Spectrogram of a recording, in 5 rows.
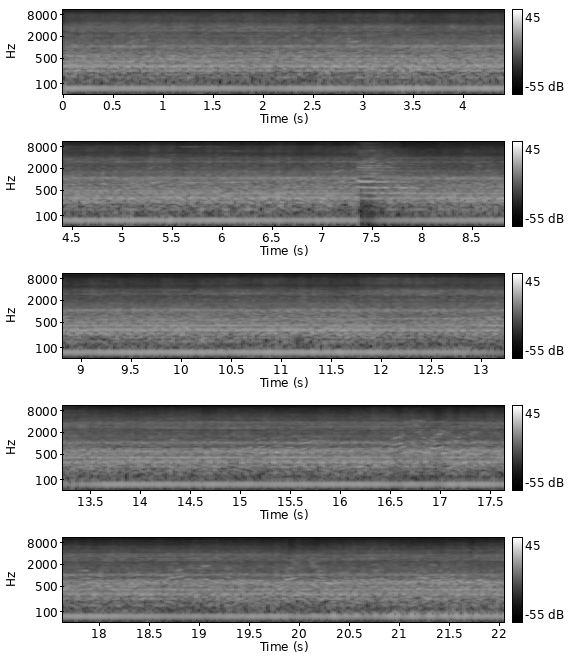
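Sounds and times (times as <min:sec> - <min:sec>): diesel locomotive engine running: 0:00.0 - 0:22.0
brief horn toot: 0:07.3 - 0:08.0.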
